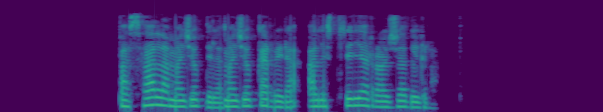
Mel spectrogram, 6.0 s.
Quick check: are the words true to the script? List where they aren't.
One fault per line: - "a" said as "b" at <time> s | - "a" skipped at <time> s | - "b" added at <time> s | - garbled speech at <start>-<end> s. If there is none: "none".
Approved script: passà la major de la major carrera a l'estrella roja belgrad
none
